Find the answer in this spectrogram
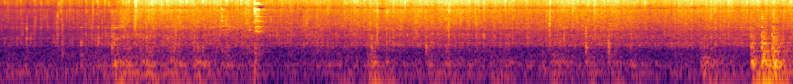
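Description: Scallion whites and garlic-ginger paste sizzling in hot oil in a granite-coated pan, stirred with a wooden spoon. The sizzle grows louder about one and a half seconds in, and there is a single sharp tap about three seconds in.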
